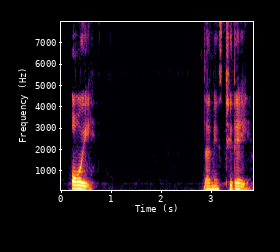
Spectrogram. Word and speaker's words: hoy: Hoy. That means today. Remember, we don't pronounce the H.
